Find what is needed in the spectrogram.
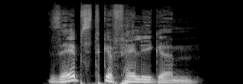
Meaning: strong dative masculine/neuter singular of selbstgefällig
- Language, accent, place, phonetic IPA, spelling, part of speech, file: German, Germany, Berlin, [ˈzɛlpstɡəˌfɛlɪɡəm], selbstgefälligem, adjective, De-selbstgefälligem.ogg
